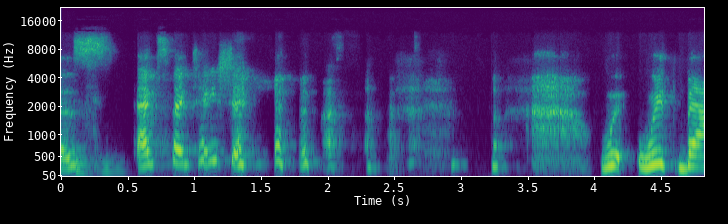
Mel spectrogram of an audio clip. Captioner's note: laughs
